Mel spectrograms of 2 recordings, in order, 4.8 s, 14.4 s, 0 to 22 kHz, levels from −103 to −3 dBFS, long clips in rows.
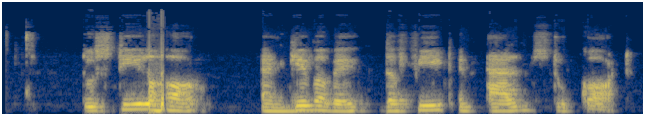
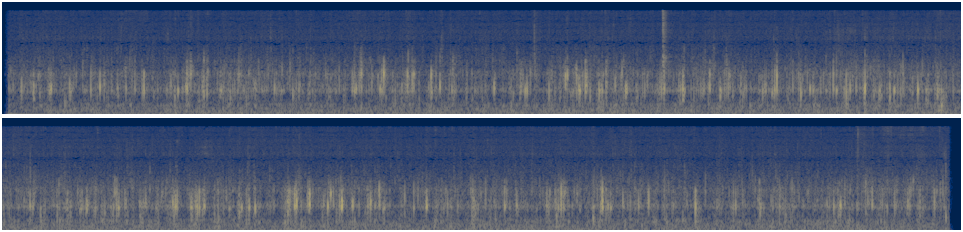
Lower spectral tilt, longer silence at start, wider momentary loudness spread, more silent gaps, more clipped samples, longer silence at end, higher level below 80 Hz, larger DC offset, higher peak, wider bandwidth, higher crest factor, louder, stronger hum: first, -6 dB/octave vs -4 dB/octave; first, 0.2 s vs 0 s; first, 15 LU vs 8 LU; neither; neither; first, 0.2 s vs 0.05 s; about the same, -60 dBFS vs -62 dBFS; neither; first, -2 dBFS vs -16 dBFS; about the same, 15 kHz vs 16 kHz; second, 18 dB vs 28 dB; first, -19 LUFS vs -45 LUFS; neither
